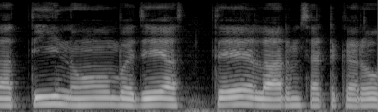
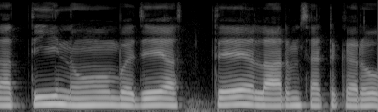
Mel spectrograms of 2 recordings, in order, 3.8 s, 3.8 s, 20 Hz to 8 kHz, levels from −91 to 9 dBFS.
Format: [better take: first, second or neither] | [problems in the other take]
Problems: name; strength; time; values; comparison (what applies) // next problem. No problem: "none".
second | room echo; dies away in 0.1 s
